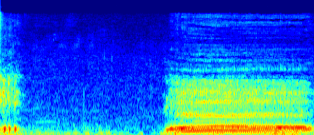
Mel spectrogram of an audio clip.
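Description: A muskox gives a deep, rough bellow held steady for about a second and a half, after a brief trace of a speaking voice.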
